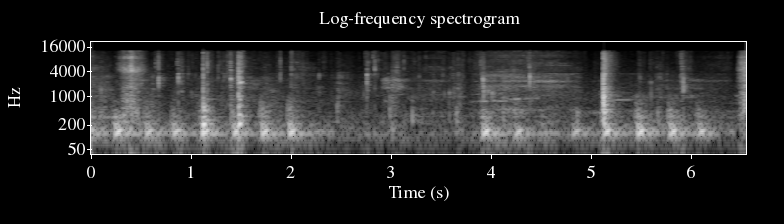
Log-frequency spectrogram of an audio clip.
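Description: Mouth sounds of eating by hand, wet chewing and lip smacking on rice and chicken curry. Several short sharp clicks and knocks run through it, the loudest about five seconds in.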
